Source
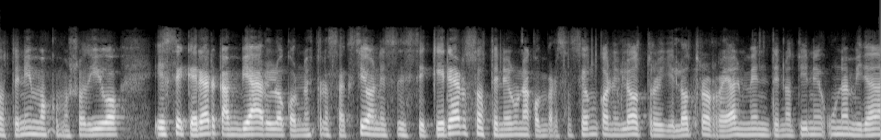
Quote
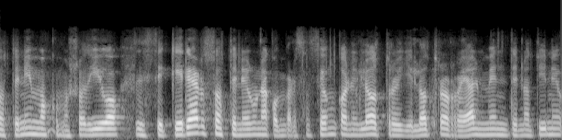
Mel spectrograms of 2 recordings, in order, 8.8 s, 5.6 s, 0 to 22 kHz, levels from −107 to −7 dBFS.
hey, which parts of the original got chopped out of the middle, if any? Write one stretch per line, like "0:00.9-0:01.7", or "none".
0:01.3-0:04.0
